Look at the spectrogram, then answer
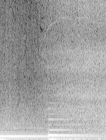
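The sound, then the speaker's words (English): A steady, soft wash of ocean surf rolls beneath a sustained, humming musical drone, calm and continuous with no distinct breaks and no voices. “So she can kiss the shore with her waves every time you breathe in.”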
